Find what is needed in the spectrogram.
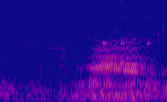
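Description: A livestock animal calls once, a wavering pitched call lasting under a second, starting about a second in.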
